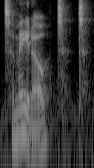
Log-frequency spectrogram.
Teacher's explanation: So first of all, the T sounds in tomato have two different sounds, and they follow the rules and patterns for American English, which is the first letter T in tomato is what's called an aspirated T. It sounds like T, and there's a puff of air. So make sure when you're saying tomato, T, T, you can feel a puff of air coming out for that first T. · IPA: /tʰ/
